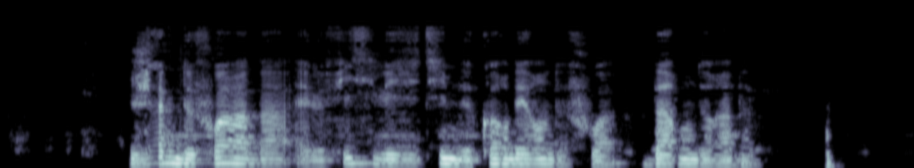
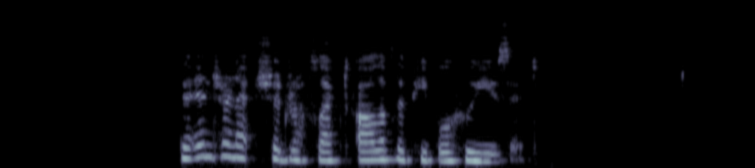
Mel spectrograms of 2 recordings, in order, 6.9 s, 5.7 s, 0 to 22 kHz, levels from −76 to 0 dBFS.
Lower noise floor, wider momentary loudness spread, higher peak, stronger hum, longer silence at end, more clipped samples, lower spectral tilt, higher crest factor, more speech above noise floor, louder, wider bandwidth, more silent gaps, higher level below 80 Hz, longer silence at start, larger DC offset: second, -70 dBFS vs -90 dBFS; first, 16 LU vs 8 LU; first, -2 dBFS vs -16 dBFS; neither; second, 0.6 s vs 1.65 s; neither; first, -7.5 dB/octave vs -5.5 dB/octave; about the same, 18 dB vs 20 dB; second, 51 dB vs 56 dB; first, -20 LUFS vs -34 LUFS; about the same, 11.5 kHz vs 12 kHz; neither; first, -50 dBFS vs -76 dBFS; second, 1 s vs 1.35 s; neither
